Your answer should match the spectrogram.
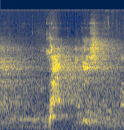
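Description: A preacher's voice over a microphone in short, hoarse shouted bursts rather than plain speech: one about a second in and a shorter one near the end.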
